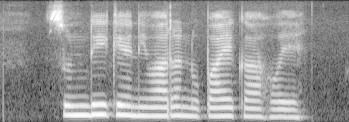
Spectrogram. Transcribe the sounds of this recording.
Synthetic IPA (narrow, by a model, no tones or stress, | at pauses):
suɳɖiːkeniʋaːɾənupaːjekaɦoe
